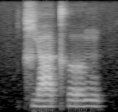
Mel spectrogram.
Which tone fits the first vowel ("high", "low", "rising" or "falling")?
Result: high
